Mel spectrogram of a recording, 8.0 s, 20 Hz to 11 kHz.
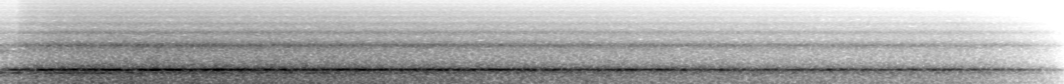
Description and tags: SteamPipe 3 GhostBlow G#3
This sample is part of the "SteamPipe Multisample 3 GhostBlow" sample
pack. It is a multisample to import into your favourite samples. A pad
sound resembling the Ghost blow preset in the General Midi instruments
from several manufacturers. In the sample pack there are 16 samples
evenly spread across 5 octaves (C1 till C6). The note in the sample
name (C, E or G#) does not indicate the pitch of the sound but the key
on my keyboard. The sound was created with the SteamPipe V3 ensemble
from the user library of Reaktor. After that normalising and fades were applied within Cubase SX & Wavelab.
